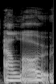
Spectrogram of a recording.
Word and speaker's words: Allo: But if you don't fancy Hangouts, they have a simpler chat app called Allo.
